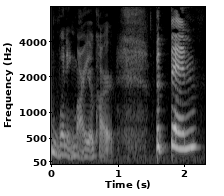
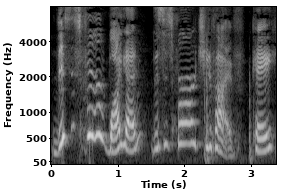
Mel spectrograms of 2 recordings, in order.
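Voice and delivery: loud, high hype announcement; shouted dedication; 8 semitones higher, 12 dB louder than usual. Real, not acted. Host dedicating a song to the listeners, shouting it out. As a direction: call it out big to the listeners.

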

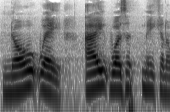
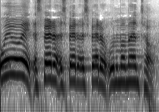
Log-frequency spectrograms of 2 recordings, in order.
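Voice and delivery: flustered correction; 6 semitones higher, 4 dB louder, much faster than usual. Retold or imitated. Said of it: "correcting himself again, frantic".

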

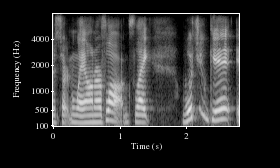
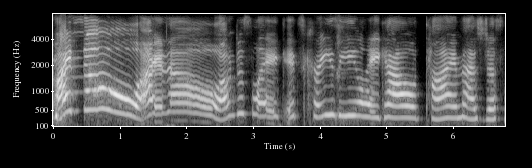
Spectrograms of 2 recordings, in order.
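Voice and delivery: high and slow, fighting tears; tearful; 9 semitones higher, 3 dB louder, much slower than usual. Real, not acted. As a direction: voice breaking with emotion. Tearful talk after friend nearly cries.

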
